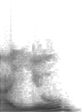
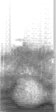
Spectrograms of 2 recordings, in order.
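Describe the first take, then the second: First: The word ends with a 'u' vowel. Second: The word ends with an 'a' vowel. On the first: The speaker calls it wrong. "tidak dibaca ayu" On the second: The speaker calls it right. "Dibaca ayya"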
